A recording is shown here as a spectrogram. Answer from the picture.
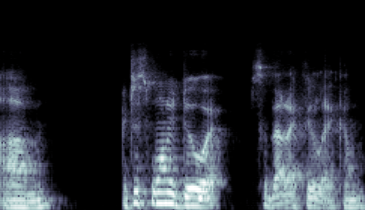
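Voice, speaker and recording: A woman's very deep, low voice with vocal fry and a Canadian accent. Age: 70s. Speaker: recovery group facilitator and author. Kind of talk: casual chat. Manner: fast; animated.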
